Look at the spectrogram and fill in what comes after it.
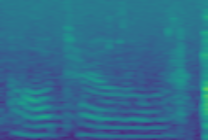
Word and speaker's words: Aotearoa: But I did recently actually travel and have a short, like 2.5 or 3 week visit to where Jill is from, to Aotearoa, is what the Maoris call New Zealand, Aotearoa. Is that how you say it? Aotearoa. Aotearoa? – Aotearoa. – Aotearoa. Okay.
